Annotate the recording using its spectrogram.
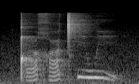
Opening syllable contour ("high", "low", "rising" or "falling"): rising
